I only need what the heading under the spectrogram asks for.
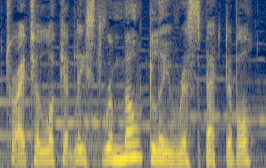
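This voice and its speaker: An American actress playing a cruel, nagging middle-aged wife in a radio drama, icily domineering, cutting and mock-polite. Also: female voice, fairly low pitch, brisk, vocal fry, a little mellow, faint music behind. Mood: bossy, irritated. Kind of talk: scripted radio drama acting.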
